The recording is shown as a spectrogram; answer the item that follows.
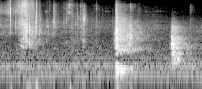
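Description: Rustling and light clinking of a leather jacket being searched by hand, then a sharp thump a little past two seconds in and a softer knock near the end, as something is pulled out and put down.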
